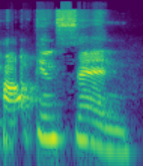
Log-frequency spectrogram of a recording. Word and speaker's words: Hopkinson: Hopkinson.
